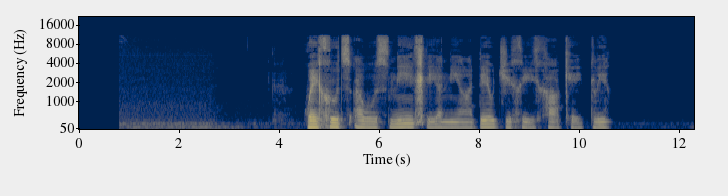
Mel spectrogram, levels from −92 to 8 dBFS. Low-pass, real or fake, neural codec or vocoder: 10.8 kHz; real; none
